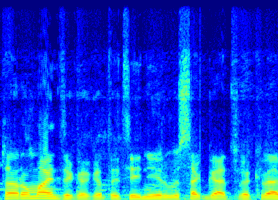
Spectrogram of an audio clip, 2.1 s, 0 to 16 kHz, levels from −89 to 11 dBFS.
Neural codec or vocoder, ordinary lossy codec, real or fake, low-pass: none; Opus, 24 kbps; real; 14.4 kHz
